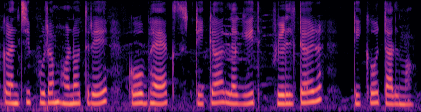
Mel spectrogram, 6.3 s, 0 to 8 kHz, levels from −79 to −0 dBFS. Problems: background sounds at intervals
